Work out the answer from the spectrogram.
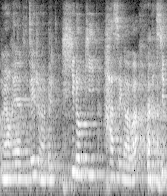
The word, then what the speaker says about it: Hiroki: Bonjour, je m'appelle Hiroki Hasegawa, mais en réalité, je m'appelle Hiroki Hasegawa. Merci de prononcer le H.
